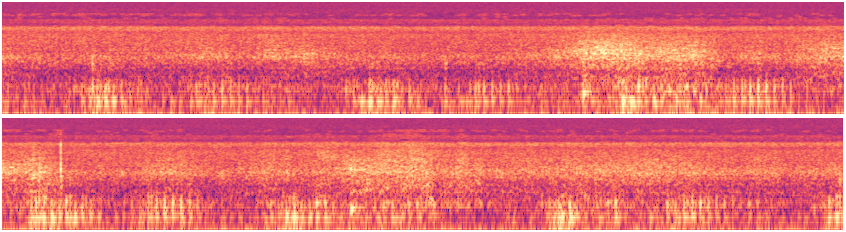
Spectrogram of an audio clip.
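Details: Cat's low, even purr, rhythmic throbbing bursts about every second over a steady murmur, heard at close range in a quiet setting.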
